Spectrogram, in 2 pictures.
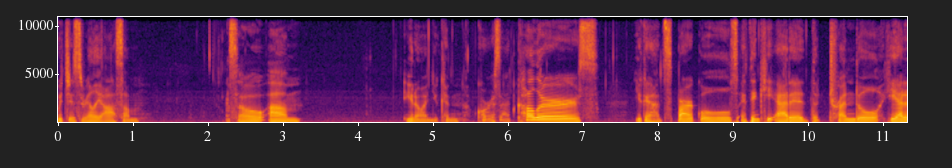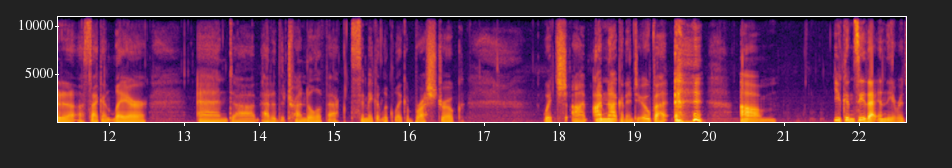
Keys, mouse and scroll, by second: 5.2 click, 6.0 click.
